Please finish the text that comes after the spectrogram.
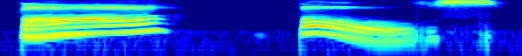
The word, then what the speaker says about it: baubles: Baubles is a funny word. Am I saying it wrong? She typed it out Bawbuls. Baubles. Right? That's how Wixie told me.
